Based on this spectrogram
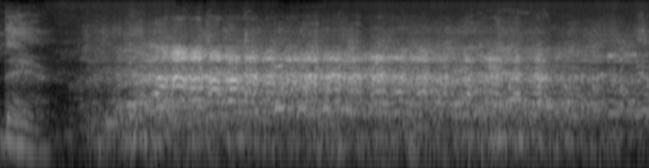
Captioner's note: audience laughing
